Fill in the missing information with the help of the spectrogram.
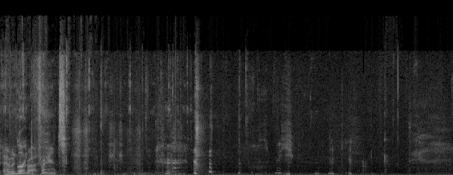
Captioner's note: she softly chuckles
